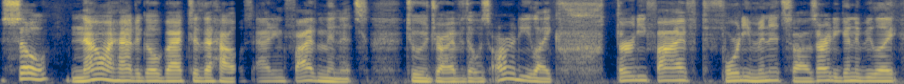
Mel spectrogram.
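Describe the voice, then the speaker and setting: A man's voice: medium pitch, normal speed, no room sound. A young American man telling a personal story casually, with dramatic emphasis and sarcastic asides. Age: young adult. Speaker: vlogger. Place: inside a car.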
